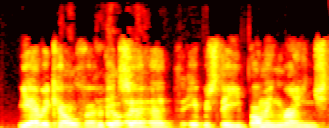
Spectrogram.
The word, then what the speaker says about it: Reculver: Gibson starts to attend, is that, how's it pronounced, Reculver? Yeah, Reculver.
